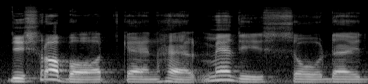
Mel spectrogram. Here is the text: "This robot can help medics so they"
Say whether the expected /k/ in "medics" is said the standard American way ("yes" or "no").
no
